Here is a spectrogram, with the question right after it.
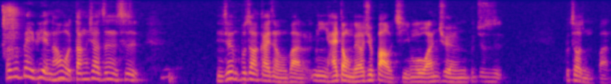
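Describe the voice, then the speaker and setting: A man with a Taiwanese accent at a fairly high pitch, very fast pace, very wide pitch swings, big swings in loudness and long, frequent pauses. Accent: Taiwanese Mandarin. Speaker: podcast co-host. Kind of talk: casual chat.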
